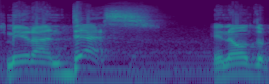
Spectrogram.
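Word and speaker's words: Mirandés: I think CD Mirandes I'm saying correctly because it's got the little thingy on the E. Mirandes.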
